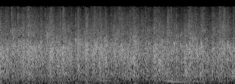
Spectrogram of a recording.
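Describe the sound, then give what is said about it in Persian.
Audience applause as people clap for themselves: a dense, even roar of many hands clapping at a steady loud level throughout the short stretch, with no speech rising above it. “مرسی خودتو تشویق کنی مرسی واقعا تشویق کنی”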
